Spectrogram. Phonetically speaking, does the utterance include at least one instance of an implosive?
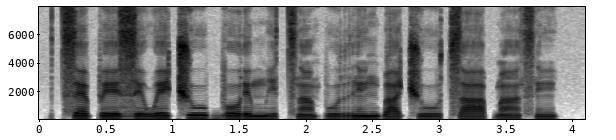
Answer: yes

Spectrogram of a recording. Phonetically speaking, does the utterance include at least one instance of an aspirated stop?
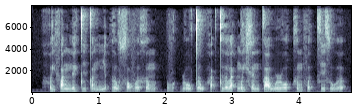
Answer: no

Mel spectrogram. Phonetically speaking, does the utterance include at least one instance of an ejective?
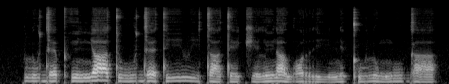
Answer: yes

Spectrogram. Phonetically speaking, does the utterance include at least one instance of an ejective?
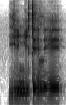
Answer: no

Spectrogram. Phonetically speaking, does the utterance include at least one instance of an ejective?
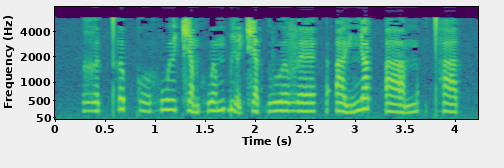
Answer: no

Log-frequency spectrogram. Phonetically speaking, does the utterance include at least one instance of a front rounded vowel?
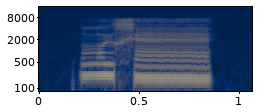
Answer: yes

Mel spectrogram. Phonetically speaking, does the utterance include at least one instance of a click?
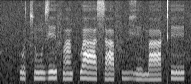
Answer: no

